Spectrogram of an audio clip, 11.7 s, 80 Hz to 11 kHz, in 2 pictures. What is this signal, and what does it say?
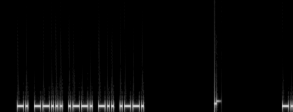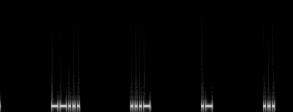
Morse code, heard as a keyed tone, about 28 wpm, spaced as for 12 wpm, 700 Hz. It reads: N7PDP N7VAS
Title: USA Call Signs - 5 Characters - 8x Character Spacing - 28wpm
